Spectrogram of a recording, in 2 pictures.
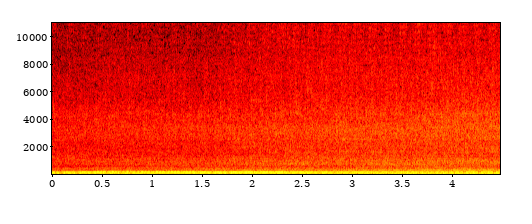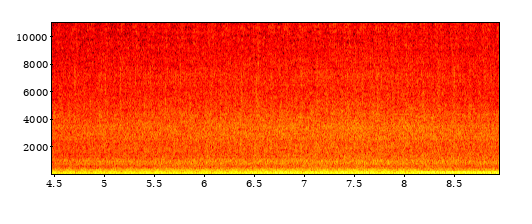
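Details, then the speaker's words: Hemi Jeep idling with the fan shroud off while the steering wheel is turned, after a new power steering pump and a homemade line: faint steady hum, no pump whine, no leaks; power steering working normally. "yep so far everything looks fantastic I think from here I'm going to slide my fan shroud back in and then take it for a drive but other than that it looks like the power steering is fixed"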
